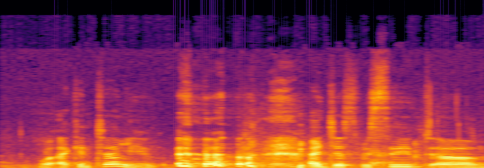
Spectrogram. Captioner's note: chuckles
